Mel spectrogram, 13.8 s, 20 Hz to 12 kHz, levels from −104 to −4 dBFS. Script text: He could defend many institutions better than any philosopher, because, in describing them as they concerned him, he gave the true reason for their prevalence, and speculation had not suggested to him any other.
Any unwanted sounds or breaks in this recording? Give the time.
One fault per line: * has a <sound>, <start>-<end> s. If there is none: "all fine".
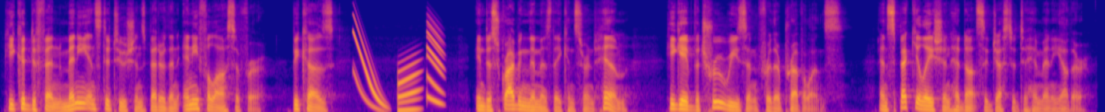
* has a chirp, 4.4-5.6 s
